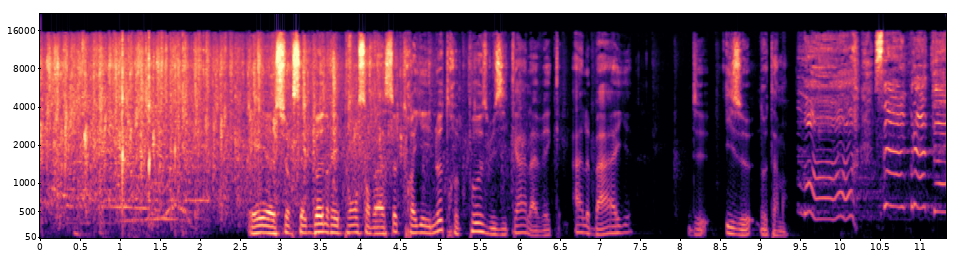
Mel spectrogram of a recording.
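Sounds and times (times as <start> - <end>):
audience applause for a correct quiz answer: 0.0 - 7.0
speech: 2.6 - 7.5, 8.1 - 9.6.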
